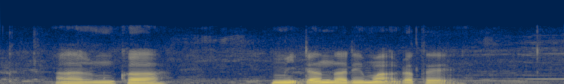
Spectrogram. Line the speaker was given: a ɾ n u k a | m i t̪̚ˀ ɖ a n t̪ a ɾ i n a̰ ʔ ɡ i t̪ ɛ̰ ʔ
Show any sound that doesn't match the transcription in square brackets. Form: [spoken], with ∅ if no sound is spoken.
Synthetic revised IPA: a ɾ n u k a | m i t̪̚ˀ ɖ a n [d̪] a ɾ i [m] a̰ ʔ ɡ [a] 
